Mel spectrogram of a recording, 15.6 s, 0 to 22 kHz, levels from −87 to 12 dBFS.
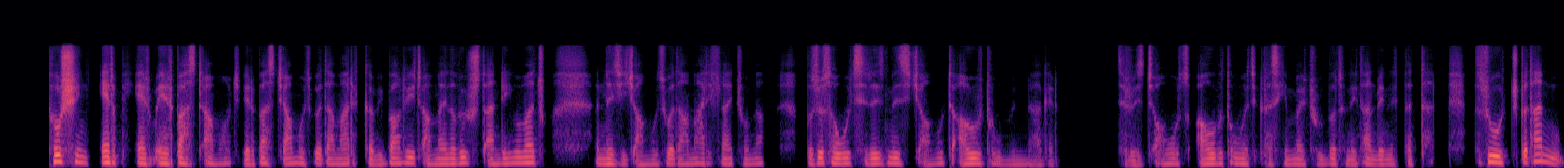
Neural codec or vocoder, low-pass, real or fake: codec, 16 kHz, 0.3 kbps, FocalCodec; 7.2 kHz; fake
